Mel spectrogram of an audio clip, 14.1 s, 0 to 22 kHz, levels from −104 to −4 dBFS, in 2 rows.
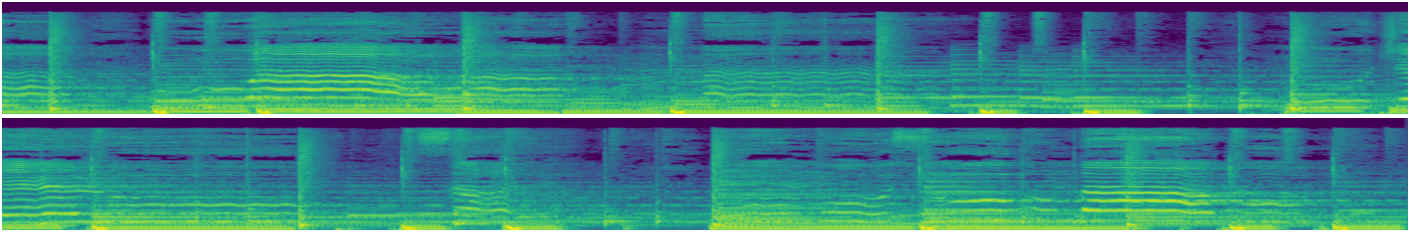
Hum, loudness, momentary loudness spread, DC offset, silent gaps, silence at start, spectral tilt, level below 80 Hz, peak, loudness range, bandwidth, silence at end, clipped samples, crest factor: none; -17 LUFS; 11 LU; under 0.1%; none; 0 s; -5.5 dB/octave; -20 dBFS; 0 dBFS; 4 LU; 15.5 kHz; 0 s; under 0.1%; 16 dB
